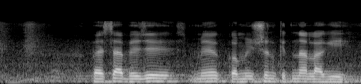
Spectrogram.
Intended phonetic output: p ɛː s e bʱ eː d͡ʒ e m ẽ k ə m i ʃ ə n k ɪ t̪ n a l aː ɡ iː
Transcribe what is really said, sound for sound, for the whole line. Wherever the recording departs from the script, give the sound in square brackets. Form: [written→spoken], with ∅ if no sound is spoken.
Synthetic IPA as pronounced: p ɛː s [e→a] bʱ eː d͡ʒ e m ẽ k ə m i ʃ ə n k ɪ t̪ n a l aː ɡ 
